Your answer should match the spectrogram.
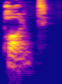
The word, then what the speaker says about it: porte: But this T is not on the end of porte. Porte is spelled P-O-R-T-E. The same with trente, 30, which is spelled T-R-E-N-T-E. So the final E means the consonant isn't on the end of the word anymore. And so we know that we should pronounce it, porte.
